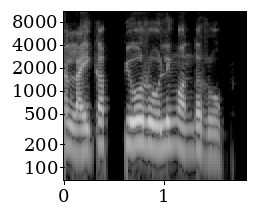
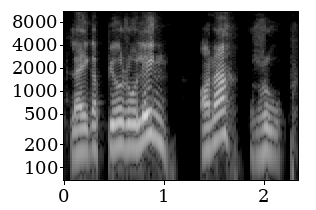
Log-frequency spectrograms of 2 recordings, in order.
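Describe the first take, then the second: First: Said in the usual way. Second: "pure rolling... on a... rope" slowly, in separated chunks; very slow, spaced-out "rolling on a rope"; emphatic repetition. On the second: Shown as a demonstration. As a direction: pause after "rolling", then draw out "on a" and set "rope" apart. Teacher repeats the phrase word by word.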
